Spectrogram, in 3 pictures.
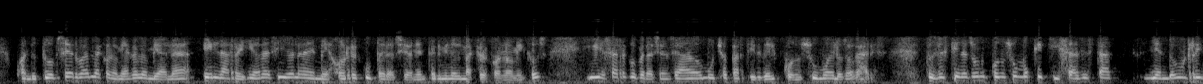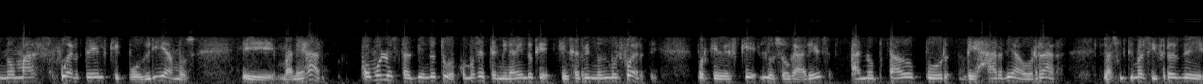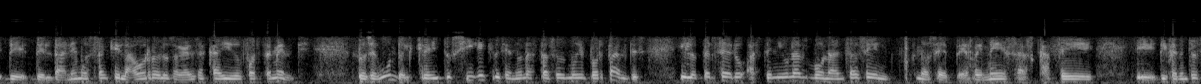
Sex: male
